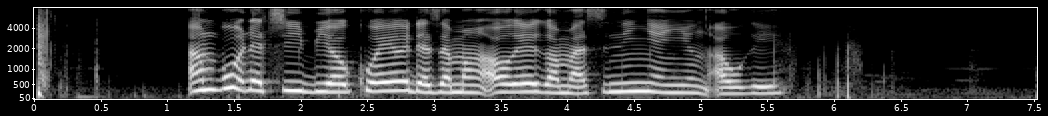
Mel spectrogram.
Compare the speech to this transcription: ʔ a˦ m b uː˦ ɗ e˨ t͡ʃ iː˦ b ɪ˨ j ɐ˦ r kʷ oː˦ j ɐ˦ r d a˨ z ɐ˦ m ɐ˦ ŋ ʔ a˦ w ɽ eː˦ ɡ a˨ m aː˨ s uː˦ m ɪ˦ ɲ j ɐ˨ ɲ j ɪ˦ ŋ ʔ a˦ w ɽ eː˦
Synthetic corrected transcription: ʔ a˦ m b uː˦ ɗ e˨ t͡ʃ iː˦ b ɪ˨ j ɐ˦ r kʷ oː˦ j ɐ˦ r d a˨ z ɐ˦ m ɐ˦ ŋ ʔ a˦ w ɽ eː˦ ɡ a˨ m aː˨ s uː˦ n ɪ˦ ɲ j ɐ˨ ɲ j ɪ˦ ŋ ʔ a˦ w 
